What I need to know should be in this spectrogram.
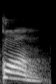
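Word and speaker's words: comb: कॉम्ब नहीं आवाज आती है, बी इसमें साइलेंट है, इसको बोला जाएगा कॉम्ब।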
